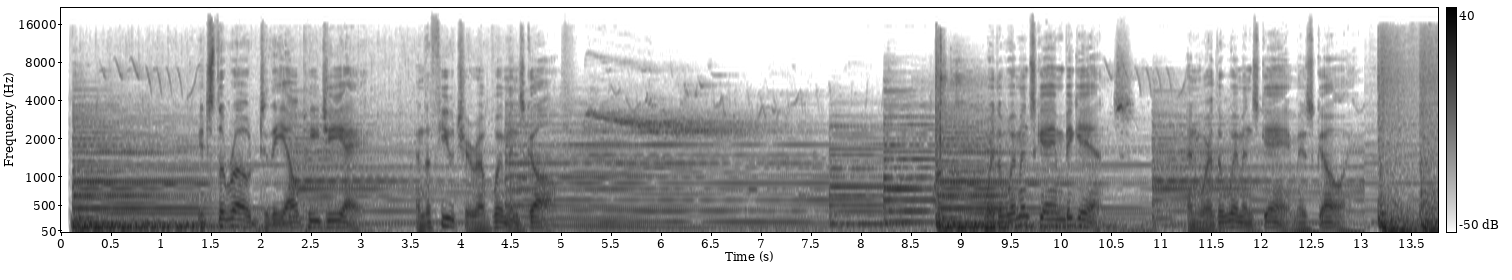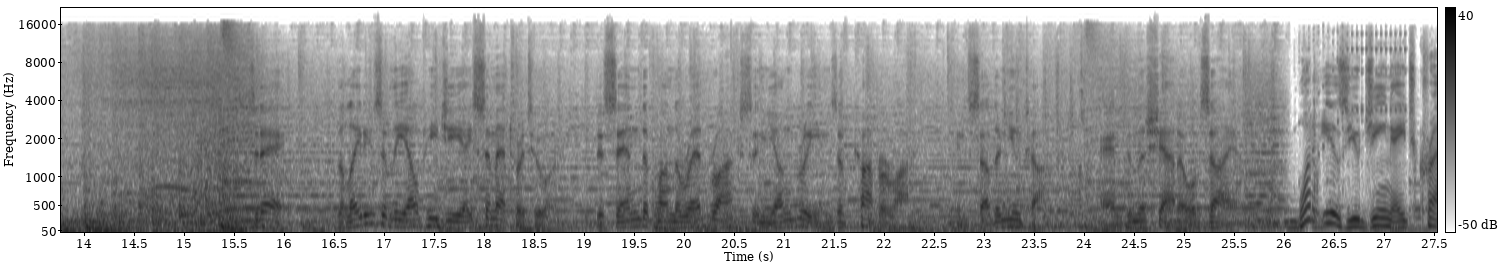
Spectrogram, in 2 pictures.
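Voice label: documentary narration; docnarration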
